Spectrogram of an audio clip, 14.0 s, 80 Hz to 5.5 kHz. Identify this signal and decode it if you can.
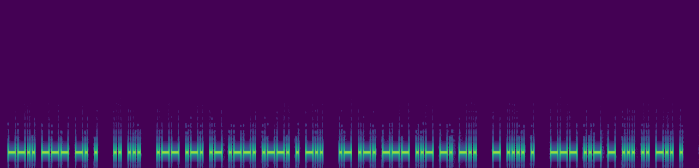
Morse code, heard as a keyed tone, about 25 wpm, 600 Hz. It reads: ZONE IS WRAPPED AROUND THE OUTSIDE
